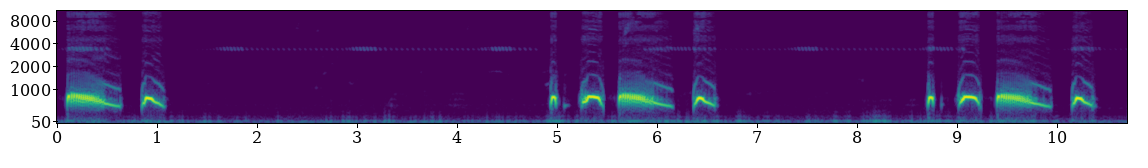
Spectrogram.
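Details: Spotted dove calling, used as a lure to train a dove to call back: repeated phrases of short mellow coos around a longer falling, slurred coo, the phrase returning about every four seconds against a quiet background.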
